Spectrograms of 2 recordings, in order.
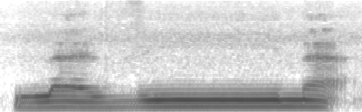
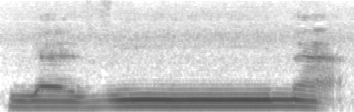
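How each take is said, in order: No difference in how they are said.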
